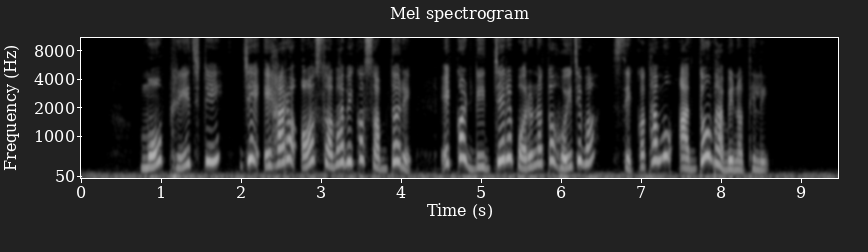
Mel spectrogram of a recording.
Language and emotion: Odia, surprised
